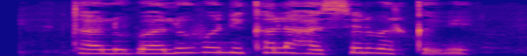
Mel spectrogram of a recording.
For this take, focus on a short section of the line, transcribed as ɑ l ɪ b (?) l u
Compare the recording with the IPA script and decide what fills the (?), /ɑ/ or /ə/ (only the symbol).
ɑ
